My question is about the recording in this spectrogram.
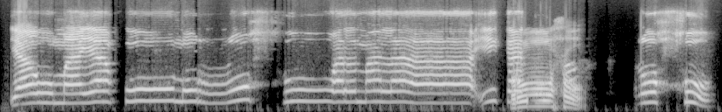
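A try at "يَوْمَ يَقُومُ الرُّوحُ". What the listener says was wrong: Ru-nya dipanjangkan dulu, Ibu. Yauma yaqumur ruhu.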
